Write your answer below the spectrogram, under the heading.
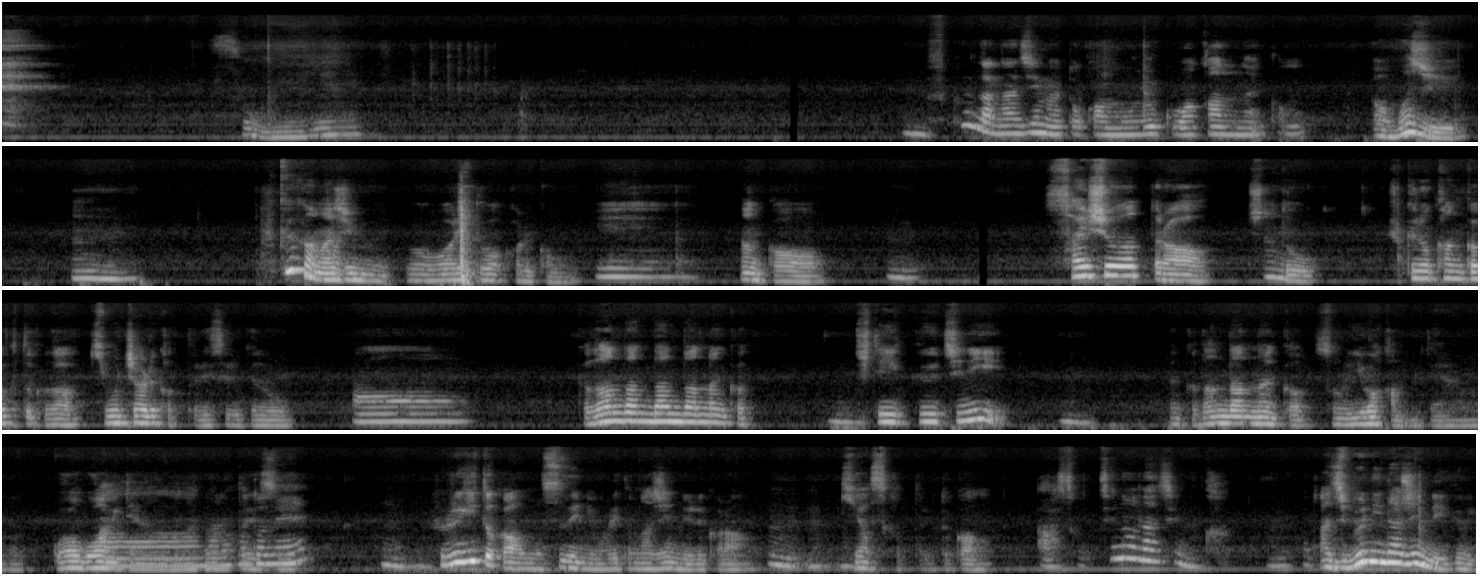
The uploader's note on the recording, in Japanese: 食べながら飲みながらの雑音多めの雑談回！うるさかったらめんごです。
